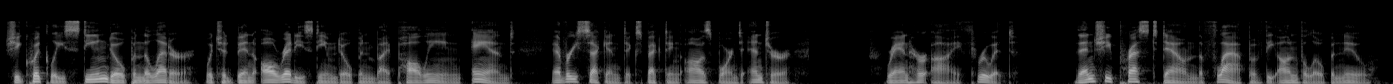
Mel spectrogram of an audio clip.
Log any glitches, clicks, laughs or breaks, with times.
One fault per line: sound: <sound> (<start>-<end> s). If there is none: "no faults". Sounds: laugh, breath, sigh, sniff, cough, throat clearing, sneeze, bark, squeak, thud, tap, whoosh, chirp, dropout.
no faults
